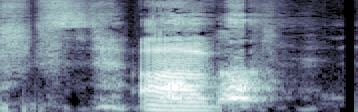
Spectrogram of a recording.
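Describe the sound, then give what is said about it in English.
A dog lets out two loud barks at another dog in quick succession, the first longer and throatier, after a brief murmur of voice; then it falls quiet. “Dog sees other dog.”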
